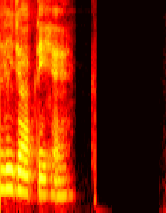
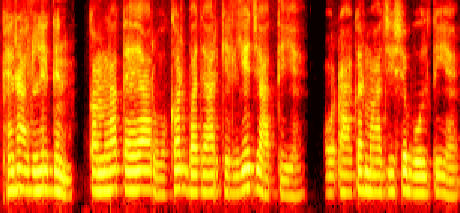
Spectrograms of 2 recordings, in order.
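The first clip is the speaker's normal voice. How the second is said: usual speaking voice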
